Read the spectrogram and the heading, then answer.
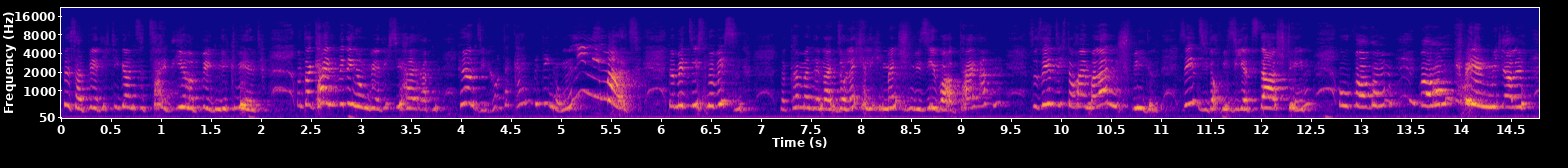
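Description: High-strung young lady, very high-pitched. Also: sing-song, rapid-fire, few pauses, a bit bright, roomy sound, exaggerated voice. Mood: distraught, indignant. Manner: impassioned, theatrical. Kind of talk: German radio drama acting.

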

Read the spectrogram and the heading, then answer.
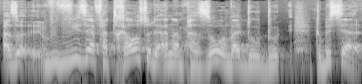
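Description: A man in his thirties co-hosting a podcast in casual banter, animated and joking, often throwing out questions. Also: high-pitched, a little fast, slightly rough. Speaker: podcast co-host.

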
